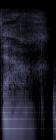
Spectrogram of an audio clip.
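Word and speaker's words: Tár: It's pronounced Tar.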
